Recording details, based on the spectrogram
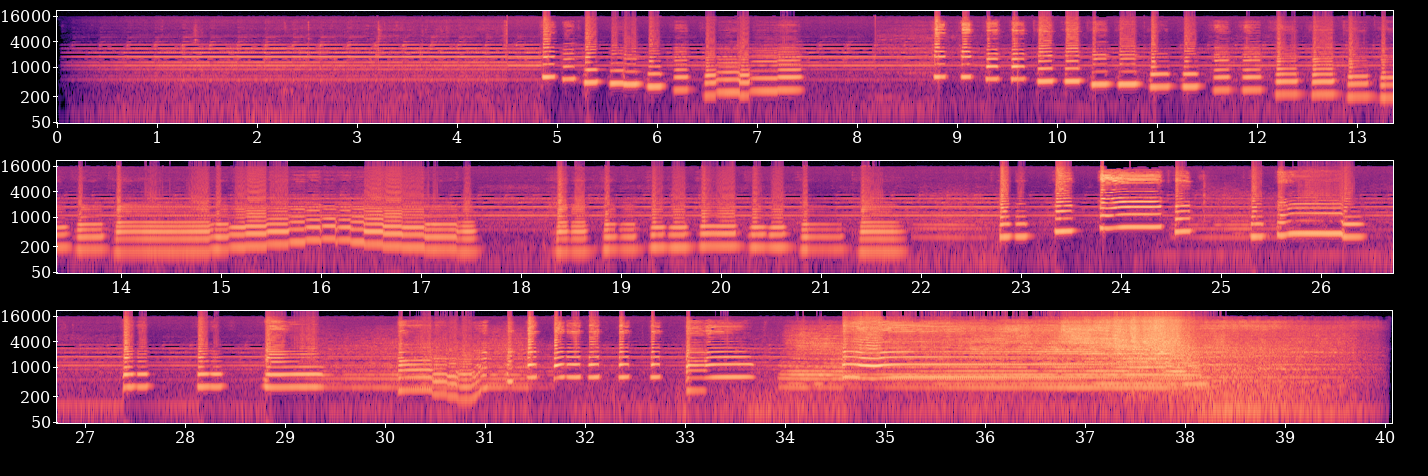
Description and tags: Mini disc recording,Playing sax to the train,at flagstaff.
